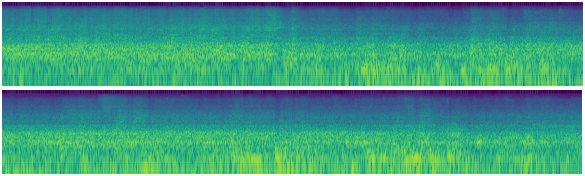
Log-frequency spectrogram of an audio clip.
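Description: Suburban passenger train running at speed, heard from inside the carriage: a steady rumble of wheels on rails with an occasional clack over rail joints. For the first few seconds a freight train of boxcars passes close alongside on the next track, adding a loud rushing hiss that dies away about three seconds in.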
